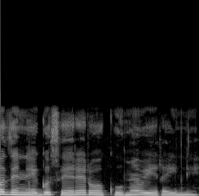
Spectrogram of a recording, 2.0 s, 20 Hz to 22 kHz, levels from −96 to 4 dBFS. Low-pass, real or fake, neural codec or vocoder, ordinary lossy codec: 9.9 kHz; real; none; none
